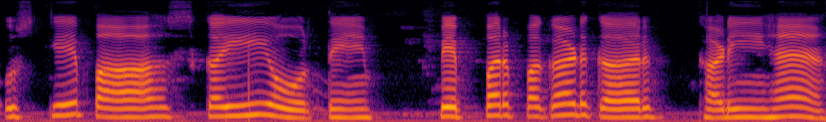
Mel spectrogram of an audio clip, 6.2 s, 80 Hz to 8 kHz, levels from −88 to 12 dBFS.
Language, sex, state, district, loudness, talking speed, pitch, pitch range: Hindi, female, Punjab, Fazilka, -15 LUFS, 75 wpm, 215 Hz, 200-225 Hz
